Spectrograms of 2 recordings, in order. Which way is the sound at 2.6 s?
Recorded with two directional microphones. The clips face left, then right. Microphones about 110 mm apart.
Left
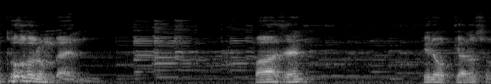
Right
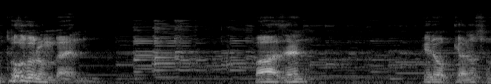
15° left (ahead or behind).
